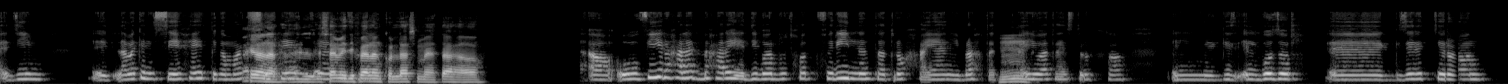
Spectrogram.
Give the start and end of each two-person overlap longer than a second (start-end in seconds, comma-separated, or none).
2.4-3.7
